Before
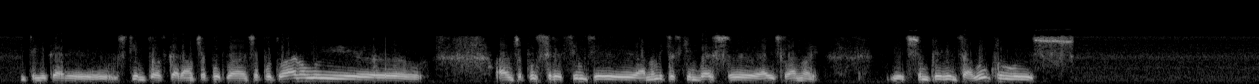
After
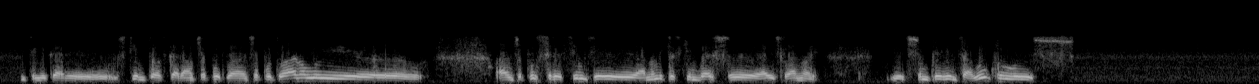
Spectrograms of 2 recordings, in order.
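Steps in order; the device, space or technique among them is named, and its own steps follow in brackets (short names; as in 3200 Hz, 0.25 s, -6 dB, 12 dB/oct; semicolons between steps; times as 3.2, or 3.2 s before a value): phone in a pocket (LPF 3200 Hz 12 dB/oct; high shelf 2200 Hz -9.5 dB)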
